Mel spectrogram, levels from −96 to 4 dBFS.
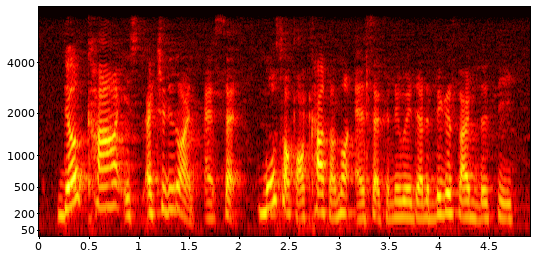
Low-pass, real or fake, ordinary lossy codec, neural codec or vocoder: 7.2 kHz; fake; none; vocoder, 44.1 kHz, 128 mel bands every 512 samples, BigVGAN v2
